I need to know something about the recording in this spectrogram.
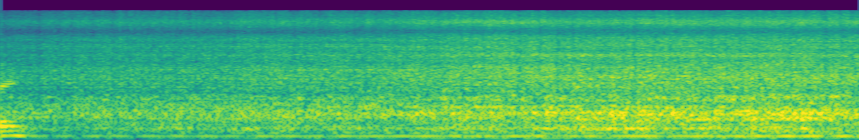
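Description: Large pulse motor running, its drum rotor spinning on full ceramic bearings: a steady low hum under a whirring that grows gradually louder as the low-torque rotor picks up speed.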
